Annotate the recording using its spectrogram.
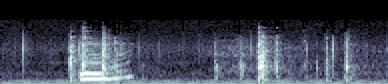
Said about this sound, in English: Well, I guess that about finishes the dishes for the night.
